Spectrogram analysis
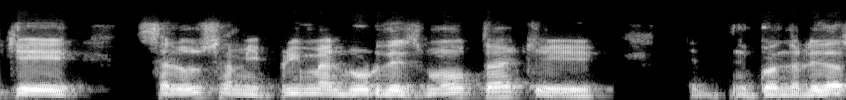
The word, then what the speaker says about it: Lourdes: George es el O-U es un, es una pronunciación en francés, se pronuncia U, Lourdes.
